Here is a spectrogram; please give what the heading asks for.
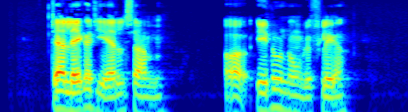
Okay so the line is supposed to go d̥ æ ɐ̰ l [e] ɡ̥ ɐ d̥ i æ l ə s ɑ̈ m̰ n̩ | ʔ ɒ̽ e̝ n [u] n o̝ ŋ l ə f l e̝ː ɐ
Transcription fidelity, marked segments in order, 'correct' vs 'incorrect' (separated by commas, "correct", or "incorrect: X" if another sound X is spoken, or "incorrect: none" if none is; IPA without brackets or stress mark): correct, correct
